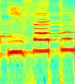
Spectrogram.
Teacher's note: fathah hamzahnya i pada kata thoifatun jadi ada dalam satu kata maka tho panjangkan boleh empat boleh lima harakat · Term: mad wajib muttasil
